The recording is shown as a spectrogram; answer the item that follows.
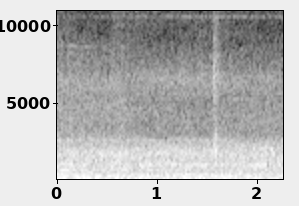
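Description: Steady roar of freeway traffic.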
